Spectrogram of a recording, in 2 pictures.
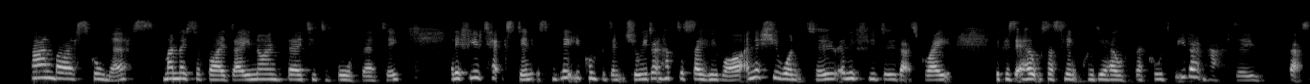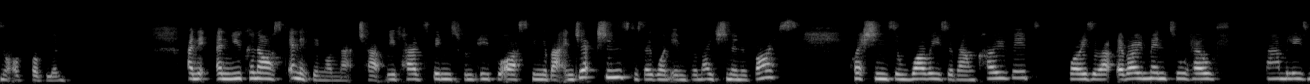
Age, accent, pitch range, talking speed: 20-39, British, 225-270 Hz, 210 wpm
